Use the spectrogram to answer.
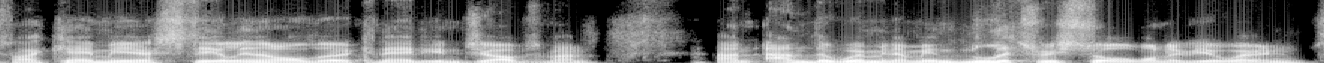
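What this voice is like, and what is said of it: Northern English accent. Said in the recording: “if anyone can't tell from the accent, he's not native to Canada. That's definitely not a Canadian accent, eh? It's a little different. ... I grew up in a town called Wigan in northwest England”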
